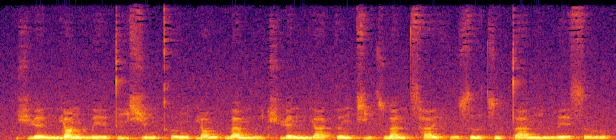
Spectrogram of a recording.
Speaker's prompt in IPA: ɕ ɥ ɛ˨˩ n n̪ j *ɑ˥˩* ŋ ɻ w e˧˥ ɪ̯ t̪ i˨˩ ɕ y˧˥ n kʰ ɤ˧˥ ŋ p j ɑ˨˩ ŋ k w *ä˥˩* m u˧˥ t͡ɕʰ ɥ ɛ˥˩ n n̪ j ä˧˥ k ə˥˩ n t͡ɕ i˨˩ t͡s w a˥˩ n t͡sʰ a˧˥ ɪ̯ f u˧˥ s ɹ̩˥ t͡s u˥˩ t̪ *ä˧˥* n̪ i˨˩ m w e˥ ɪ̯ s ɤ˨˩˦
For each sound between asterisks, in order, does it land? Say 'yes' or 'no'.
yes, yes, yes

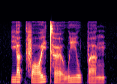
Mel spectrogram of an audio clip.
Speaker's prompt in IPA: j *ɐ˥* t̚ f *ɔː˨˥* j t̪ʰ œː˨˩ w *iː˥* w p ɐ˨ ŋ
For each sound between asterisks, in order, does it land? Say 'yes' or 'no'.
no, yes, no

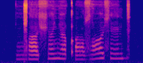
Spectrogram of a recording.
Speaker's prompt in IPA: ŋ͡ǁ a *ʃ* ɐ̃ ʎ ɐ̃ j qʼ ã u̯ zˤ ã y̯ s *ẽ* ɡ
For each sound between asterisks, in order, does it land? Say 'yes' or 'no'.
yes, yes

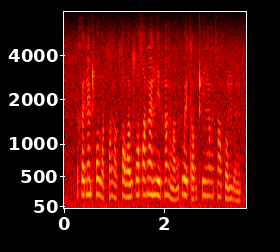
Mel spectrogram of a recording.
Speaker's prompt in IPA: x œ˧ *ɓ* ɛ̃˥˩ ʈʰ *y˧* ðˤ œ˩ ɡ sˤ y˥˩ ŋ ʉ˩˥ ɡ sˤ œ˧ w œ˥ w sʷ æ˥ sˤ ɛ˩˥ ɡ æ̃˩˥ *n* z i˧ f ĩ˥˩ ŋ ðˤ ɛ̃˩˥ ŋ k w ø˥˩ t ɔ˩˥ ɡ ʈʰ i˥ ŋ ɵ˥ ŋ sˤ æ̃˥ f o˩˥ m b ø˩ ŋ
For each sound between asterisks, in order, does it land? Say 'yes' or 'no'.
no, no, yes

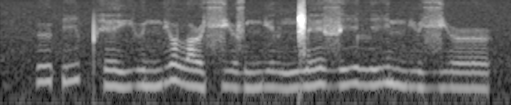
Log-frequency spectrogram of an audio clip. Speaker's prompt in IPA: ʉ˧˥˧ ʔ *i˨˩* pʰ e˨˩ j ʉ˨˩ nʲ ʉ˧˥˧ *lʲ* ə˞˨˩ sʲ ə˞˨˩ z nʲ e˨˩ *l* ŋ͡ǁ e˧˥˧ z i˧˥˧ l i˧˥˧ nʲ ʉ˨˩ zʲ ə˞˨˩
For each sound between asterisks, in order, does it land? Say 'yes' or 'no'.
no, no, yes

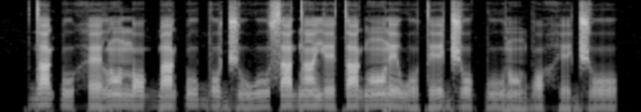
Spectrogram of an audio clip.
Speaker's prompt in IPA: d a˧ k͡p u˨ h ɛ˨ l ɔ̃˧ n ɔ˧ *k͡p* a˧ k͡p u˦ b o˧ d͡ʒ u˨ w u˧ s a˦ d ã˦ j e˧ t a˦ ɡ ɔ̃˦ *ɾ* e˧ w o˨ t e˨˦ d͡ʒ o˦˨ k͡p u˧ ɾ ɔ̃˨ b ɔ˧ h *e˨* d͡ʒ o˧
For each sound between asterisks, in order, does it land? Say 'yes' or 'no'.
no, yes, yes

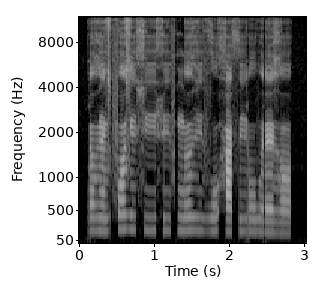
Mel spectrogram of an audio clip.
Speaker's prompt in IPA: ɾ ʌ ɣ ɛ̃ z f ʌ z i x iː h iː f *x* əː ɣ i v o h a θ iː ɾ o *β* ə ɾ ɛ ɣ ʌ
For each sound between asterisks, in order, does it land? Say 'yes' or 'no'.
no, yes

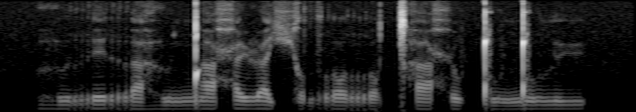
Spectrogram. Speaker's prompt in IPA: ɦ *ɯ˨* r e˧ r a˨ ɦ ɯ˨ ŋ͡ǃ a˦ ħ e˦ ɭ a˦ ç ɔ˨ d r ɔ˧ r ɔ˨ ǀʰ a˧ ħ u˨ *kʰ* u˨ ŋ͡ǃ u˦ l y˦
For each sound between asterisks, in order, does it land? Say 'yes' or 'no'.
yes, no

